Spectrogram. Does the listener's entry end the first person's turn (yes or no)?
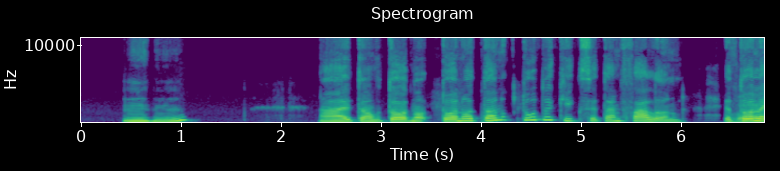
no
